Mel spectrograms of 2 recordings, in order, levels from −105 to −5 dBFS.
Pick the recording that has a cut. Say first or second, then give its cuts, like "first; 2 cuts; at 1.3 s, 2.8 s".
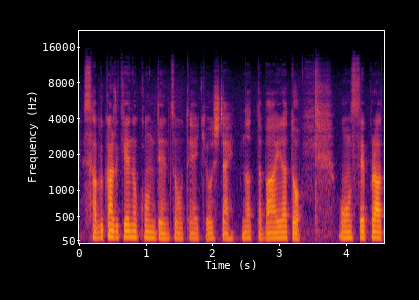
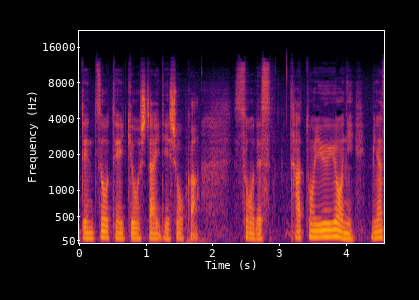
second; 1 cut; at 3.4 s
